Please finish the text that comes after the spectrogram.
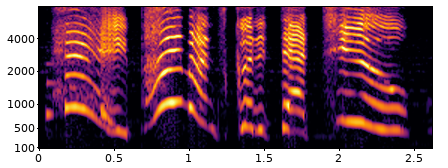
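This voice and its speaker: A woman voicing a tiny, excitable, childlike fairy girl companion in an anime game, exclaiming a lot. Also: very high-pitched, slow, over loud music, full character voice. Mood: eager. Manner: exclaiming, refers to self in third person.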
